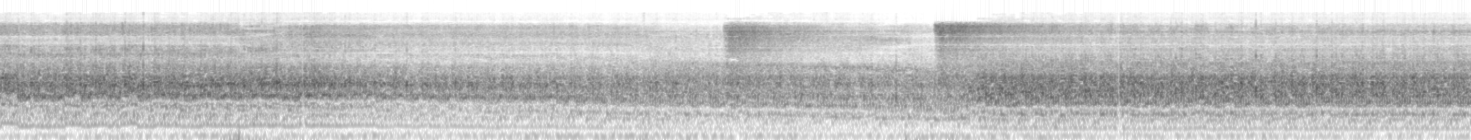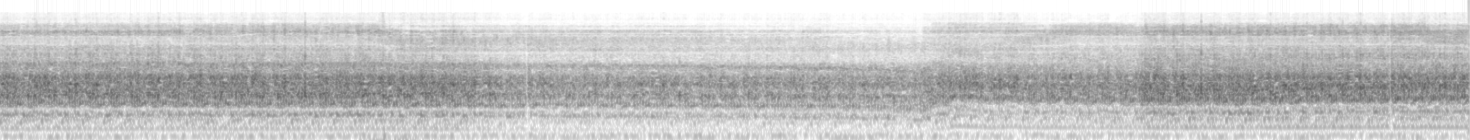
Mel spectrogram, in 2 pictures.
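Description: A bus engine hums steadily and drops in pitch as the bus slows.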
